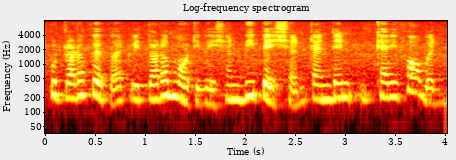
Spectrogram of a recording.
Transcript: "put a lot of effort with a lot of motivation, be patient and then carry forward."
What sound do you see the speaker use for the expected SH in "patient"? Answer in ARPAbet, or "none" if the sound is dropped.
SH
